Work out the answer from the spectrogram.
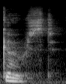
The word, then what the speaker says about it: ghost: Here are a few more words with a silent H. Hour, honour, honest, exhausted, vehicle, and ghost.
